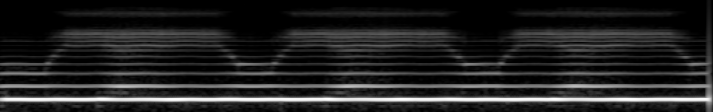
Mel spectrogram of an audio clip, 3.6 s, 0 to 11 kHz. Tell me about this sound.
uiayeuiaye 67 G3 Bcl
vocal formants pitched under Simplesong a macintosh software and using the princess voice
formants, vocal, synthetic, voice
